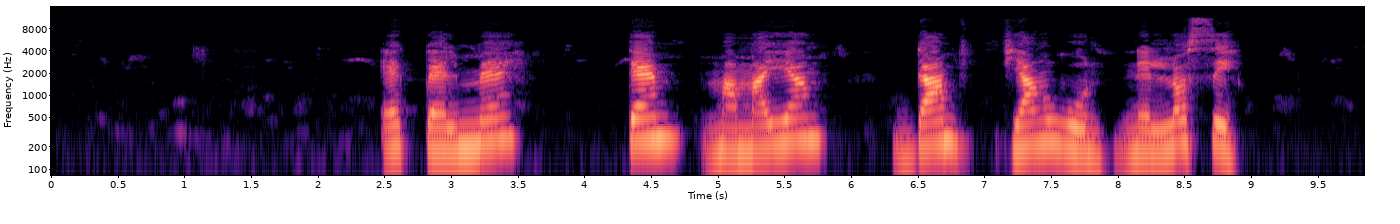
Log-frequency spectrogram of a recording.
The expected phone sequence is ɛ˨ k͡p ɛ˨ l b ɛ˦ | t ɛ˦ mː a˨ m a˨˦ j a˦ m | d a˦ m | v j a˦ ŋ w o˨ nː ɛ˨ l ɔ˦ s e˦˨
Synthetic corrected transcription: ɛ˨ k͡p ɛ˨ l m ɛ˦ | t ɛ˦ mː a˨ m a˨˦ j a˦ m | d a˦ m | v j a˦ ŋ w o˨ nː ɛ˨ l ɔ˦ s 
